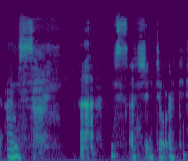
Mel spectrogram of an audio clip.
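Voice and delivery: breaking into a whispery laugh; embarrassed laughing. Real, not acted. Apologizing to viewers for being dorky, laughing. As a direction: laugh at yourself, voice dropping to a whisper. Laughs at herself over the book.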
